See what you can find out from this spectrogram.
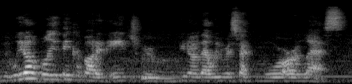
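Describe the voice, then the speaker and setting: A woman's voice: fairly low pitch, a little fast, echoey room, far from the mic, background noise. A woman co-hosting a casual conversation, speaking emphatically and often jumping in with "hello" and "girl.".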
